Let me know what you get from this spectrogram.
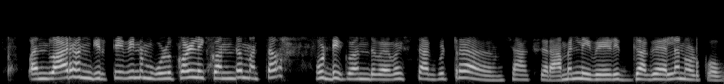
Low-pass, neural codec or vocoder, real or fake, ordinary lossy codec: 3.6 kHz; codec, 16 kHz, 8 kbps, FunCodec, trained on LibriTTS, 25 frames a second; fake; none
